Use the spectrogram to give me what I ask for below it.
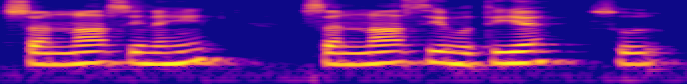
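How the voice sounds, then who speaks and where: Man drilling a word list, flat and higher. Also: smooth. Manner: repetitive drilling, halting restarts. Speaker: teacher. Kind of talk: exam-prep lesson reading a word list.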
